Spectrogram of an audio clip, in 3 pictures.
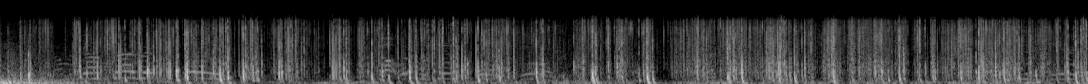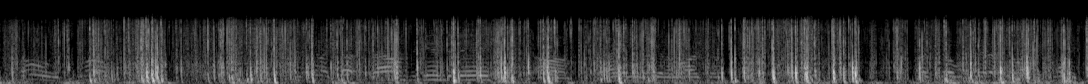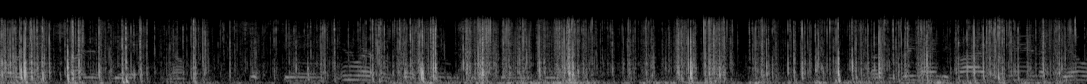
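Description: Dense, irregular crackling and popping on the microphone from a waterproof phone case soaked by falling snow, running throughout.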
